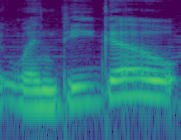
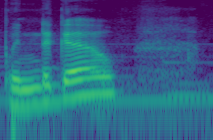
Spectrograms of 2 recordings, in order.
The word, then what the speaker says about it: Wendigo: Sometimes I may say Wendigo or Windigo.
